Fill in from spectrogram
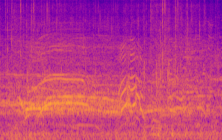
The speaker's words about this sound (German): Und obwohl die Demonstrierenden viele Dinge rufen, skandieren sie am häufigsten wohl einfach Free Hong Kong. Es geht um Freiheit, Demokratie.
